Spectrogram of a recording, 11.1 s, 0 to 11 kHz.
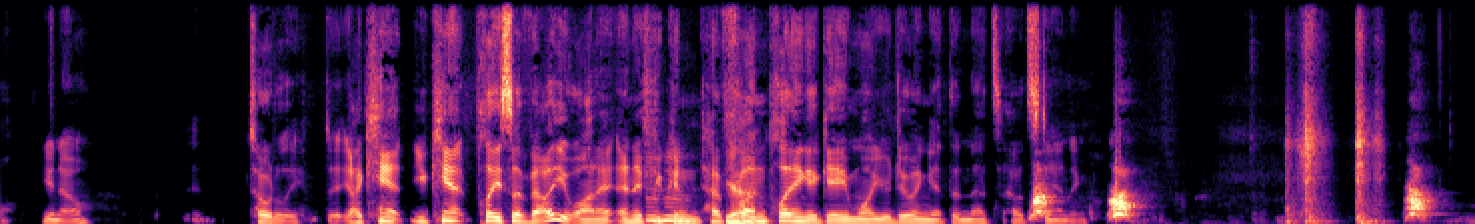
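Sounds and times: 
speech: 0:00.3 - 0:00.7, 0:01.4 - 0:08.3
dog barking: 0:07.7 - 0:08.7, 0:10.5 - 0:10.9.

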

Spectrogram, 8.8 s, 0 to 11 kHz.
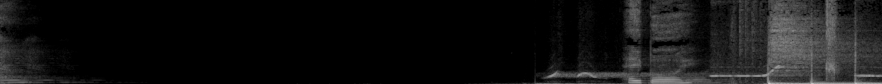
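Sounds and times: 
whistled melody in a song: 0:05.4 - 0:06.2, 0:07.0 - 0:08.8
speech: 0:06.2 - 0:07.2.

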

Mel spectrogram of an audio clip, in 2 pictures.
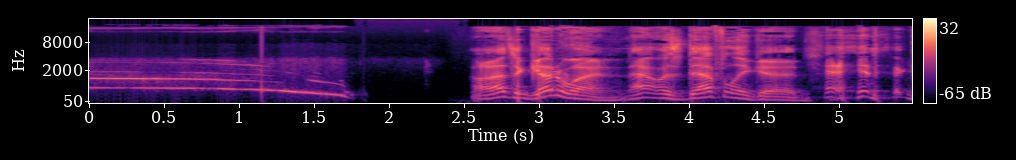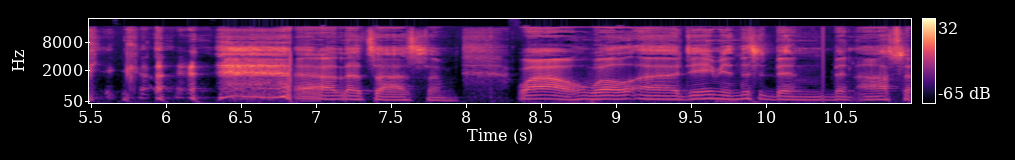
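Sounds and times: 
human voice imitating a wolf howl: 0:00.0 - 0:01.8
speech: 0:02.6 - 0:10.9.

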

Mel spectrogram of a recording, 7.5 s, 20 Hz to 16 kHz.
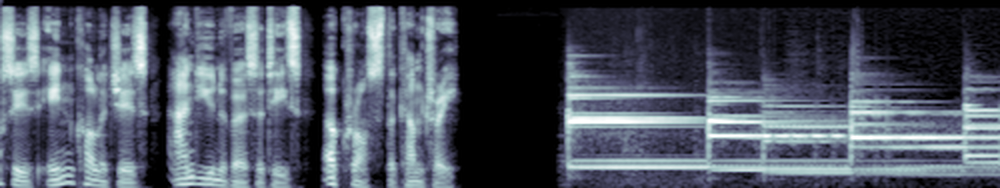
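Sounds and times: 
speech: 0:00.0 - 0:03.5
ancient Chinese bronze chime bells struck in a slow melody: 0:04.3 - 0:07.4.

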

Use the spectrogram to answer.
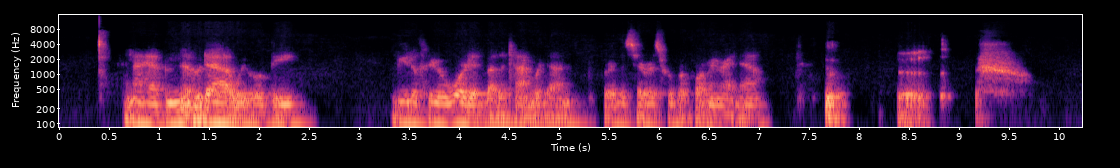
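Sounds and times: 
speech: 0:00.6 - 0:02.5, 0:03.3 - 0:09.3
loud gurgling belches: 0:07.6 - 0:09.0.

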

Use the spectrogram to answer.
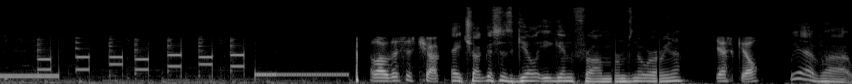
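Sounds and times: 
telephone dial tone: 0:00.0 - 0:00.6, 0:02.4 - 0:03.5
speech: 0:03.7 - 0:08.5.

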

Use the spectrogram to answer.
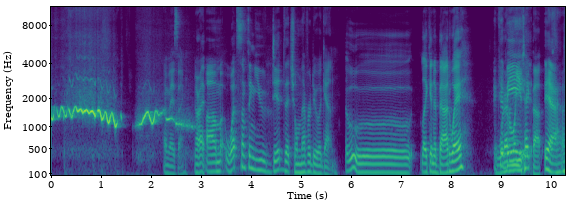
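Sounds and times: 
person whistling while inhaling: 0:00.0 - 0:02.9
speech: 0:02.3 - 0:10.2.

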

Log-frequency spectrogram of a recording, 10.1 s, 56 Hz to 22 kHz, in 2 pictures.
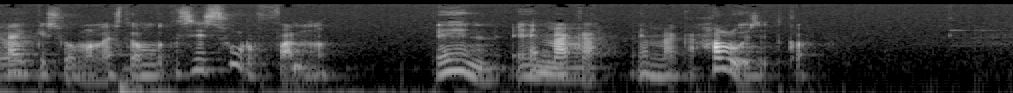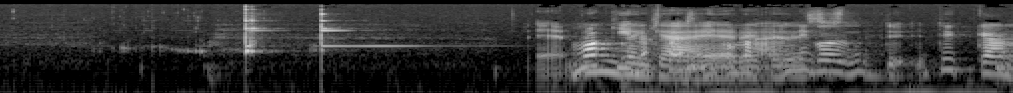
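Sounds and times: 
speech: 0:00.2 - 0:04.2, 0:07.8 - 0:10.1
glass clinking: 0:04.7 - 0:07.6
soft handling sounds of a drink being served: 0:04.8 - 0:07.5.

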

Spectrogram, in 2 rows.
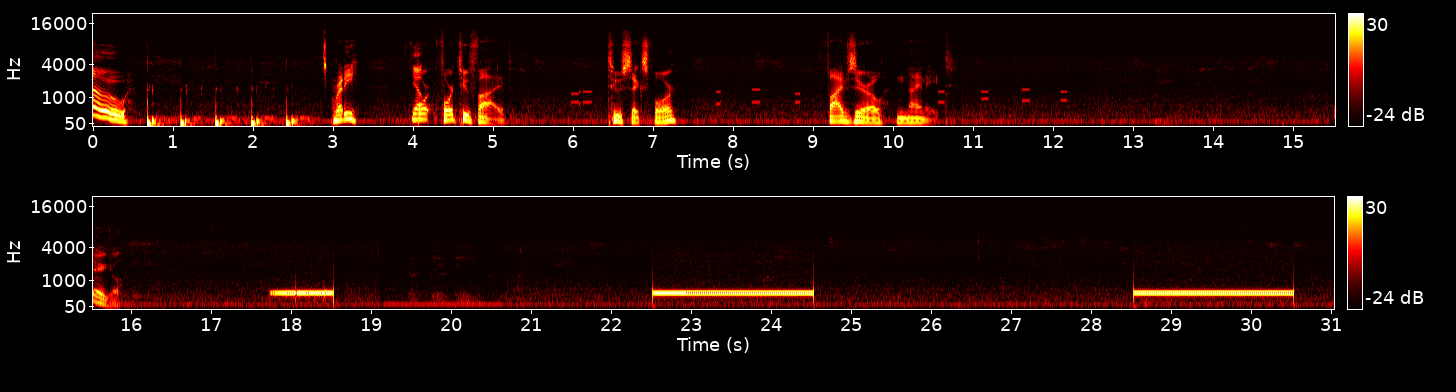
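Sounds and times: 
low constant hum: 0:00.0 - 0:31.0
speech: 0:00.1 - 0:00.6, 0:03.0 - 0:03.4, 0:04.0 - 0:05.3, 0:06.4 - 0:07.4, 0:09.2 - 0:10.8, 0:15.5 - 0:16.0
long steady electronic beeps: 0:06.0 - 0:06.2
telephone keypad tones: 0:06.0 - 0:06.2, 0:17.8 - 0:18.6, 0:28.6 - 0:30.6
telephone dial tone: 0:17.8 - 0:18.6, 0:22.5 - 0:24.6, 0:28.5 - 0:30.6.

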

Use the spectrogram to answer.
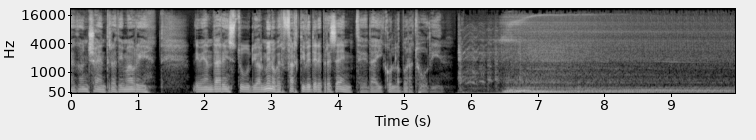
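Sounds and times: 
speech: 0:00.0 - 0:05.8, 0:06.5 - 0:06.9
car engine cranking, catching and idling on a very hot day in Rome: 0:05.8 - 0:09.9.

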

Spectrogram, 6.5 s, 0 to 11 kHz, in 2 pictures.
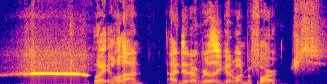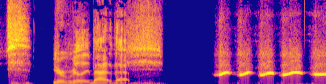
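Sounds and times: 
person whistling short clear notes: 0:00.0 - 0:01.0, 0:05.4 - 0:06.5
speech: 0:00.9 - 0:04.8.

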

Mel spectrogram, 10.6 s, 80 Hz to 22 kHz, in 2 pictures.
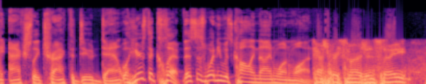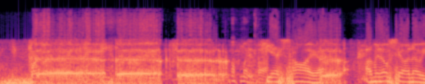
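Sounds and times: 
speech: 0:00.0 - 0:10.6
man burping into telephone mouthpiece on emergency call: 0:05.7 - 0:08.4, 0:09.2 - 0:09.8.

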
